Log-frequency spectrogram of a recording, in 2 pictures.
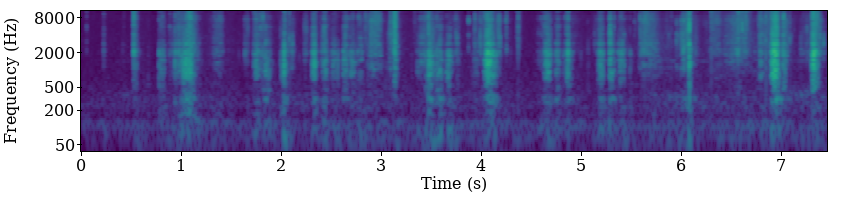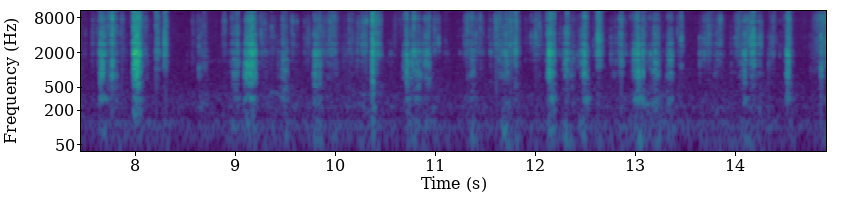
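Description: A metal dip pen nib scratches Finnish words in ink across a flat, textured Korean paper sheet. Quick, dry, bright scratching strokes come in irregular bursts with short pauses between them. The sound stays crisp and brief, with almost no low end.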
